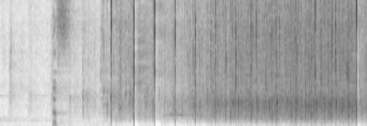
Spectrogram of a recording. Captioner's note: applause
